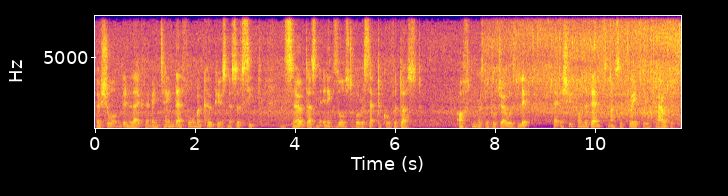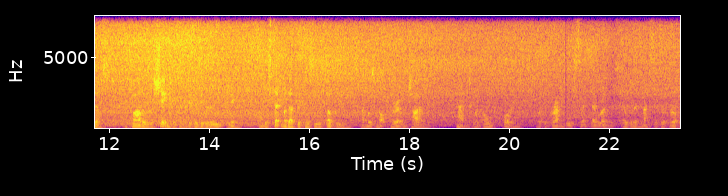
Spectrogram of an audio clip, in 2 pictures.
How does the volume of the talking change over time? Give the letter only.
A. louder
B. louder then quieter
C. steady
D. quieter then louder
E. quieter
E.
